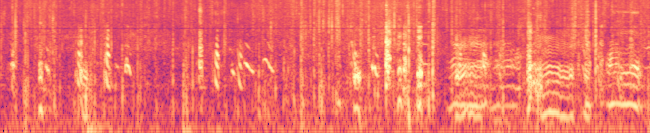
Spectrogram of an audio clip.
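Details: Aseel hens gathered in a village farm at morning feeding time, eating natural grains; scattered short clucks give way to a dense run of overlapping, nasal, repeated clucking calls in the last two seconds.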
